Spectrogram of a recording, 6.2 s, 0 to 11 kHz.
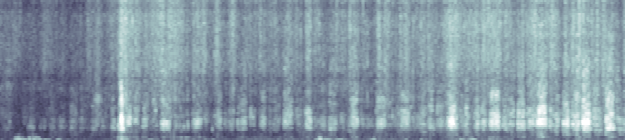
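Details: Two German Shepherd puppies in Florida, a female born 8-3-16 and her half-brother Psycho born 5-2-16, playing together for the first time; quick breathy panting bursts, about two per second, with scuffling thumps.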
